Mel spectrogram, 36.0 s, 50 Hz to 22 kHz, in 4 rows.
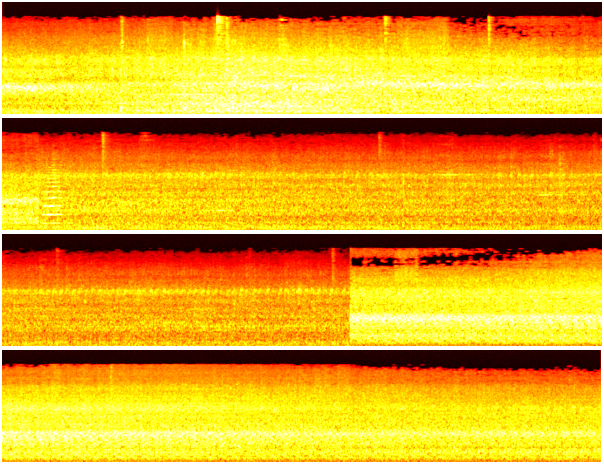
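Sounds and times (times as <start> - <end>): locomotive diesel engine running: 0.0 - 35.9
locomotive horn toot: 9.5 - 10.1.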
